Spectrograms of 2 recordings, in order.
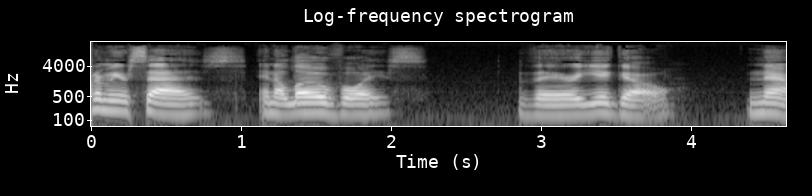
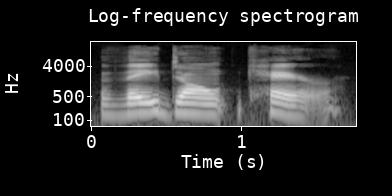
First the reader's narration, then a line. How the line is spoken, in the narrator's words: Yaromir says firmly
